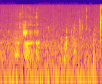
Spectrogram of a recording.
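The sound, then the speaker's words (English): Quiet mouth sounds of someone sipping beer: a soft slurp followed by a couple of small wet clicks and a swallow, with no talking. “No, it's a lot more, and then you go for the sip.”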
